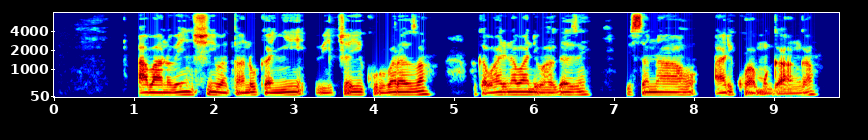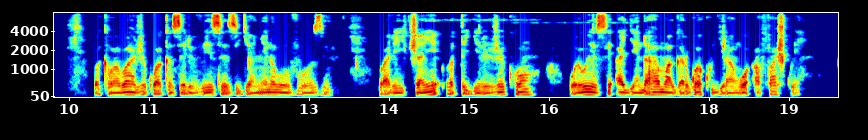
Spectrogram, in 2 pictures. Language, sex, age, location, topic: Kinyarwanda, male, 25-35, Nyagatare, health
